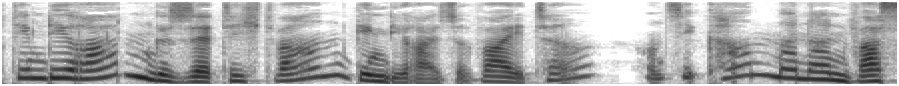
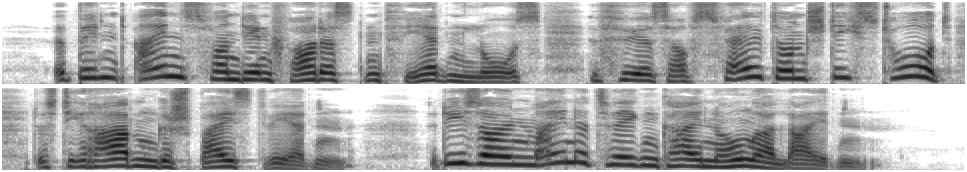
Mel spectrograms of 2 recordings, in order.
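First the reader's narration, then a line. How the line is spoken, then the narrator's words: Calling out. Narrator (German): rief der Herr Fix und Fertig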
